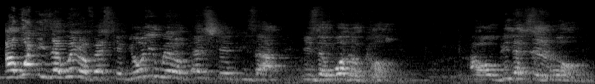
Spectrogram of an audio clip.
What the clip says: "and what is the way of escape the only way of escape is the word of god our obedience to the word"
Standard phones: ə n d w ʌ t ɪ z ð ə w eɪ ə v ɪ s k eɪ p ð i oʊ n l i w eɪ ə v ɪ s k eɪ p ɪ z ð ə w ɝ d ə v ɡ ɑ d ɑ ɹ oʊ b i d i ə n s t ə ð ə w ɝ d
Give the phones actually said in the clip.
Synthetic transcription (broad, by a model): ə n w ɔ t ɪ z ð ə w eɪ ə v ɪ s k eɪ p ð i oʊ n l i w eɪ ə v ɪ s k eɪ p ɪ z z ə w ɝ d ə v ɡ ɑ d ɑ w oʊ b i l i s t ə w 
